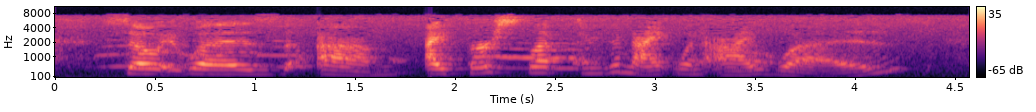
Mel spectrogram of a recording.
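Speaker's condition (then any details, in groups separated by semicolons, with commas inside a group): No condition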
